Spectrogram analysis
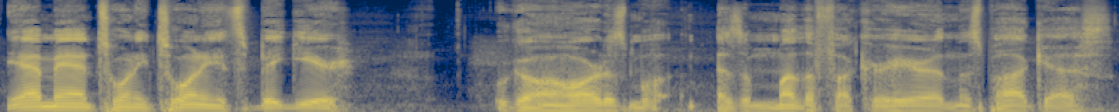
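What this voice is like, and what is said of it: Hoarse, strained voice. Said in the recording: “my voice is fucking shot to begin the year ... you were pretty sick ... my voice is still recovering”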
